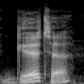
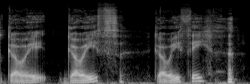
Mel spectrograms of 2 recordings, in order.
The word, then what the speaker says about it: Goethe: It may be regarded as entirely natural that someone like Goethe, if I'm pronouncing that right, it reads as Goethe, and I'm pretty sure it's pronounced Goethe, who attempted alongside his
